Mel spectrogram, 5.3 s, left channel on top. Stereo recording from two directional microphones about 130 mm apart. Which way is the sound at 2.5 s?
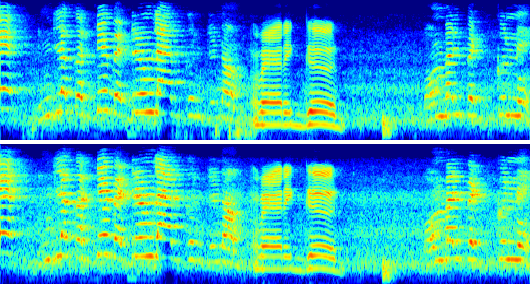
90° left.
